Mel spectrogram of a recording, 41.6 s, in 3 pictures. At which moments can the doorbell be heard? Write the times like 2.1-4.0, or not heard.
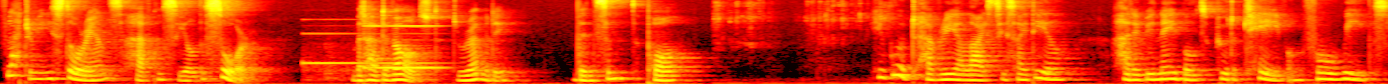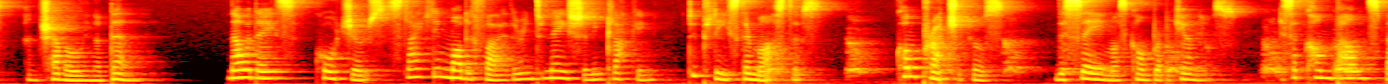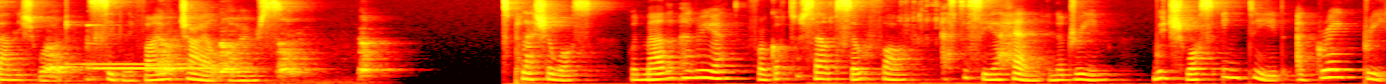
3.0-4.5, 28.4-29.7.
